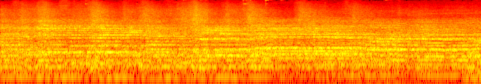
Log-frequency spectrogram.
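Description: Background music: a choir singing long held notes in slow chords with instrumental accompaniment.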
